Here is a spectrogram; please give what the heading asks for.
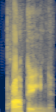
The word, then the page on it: propene: American English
